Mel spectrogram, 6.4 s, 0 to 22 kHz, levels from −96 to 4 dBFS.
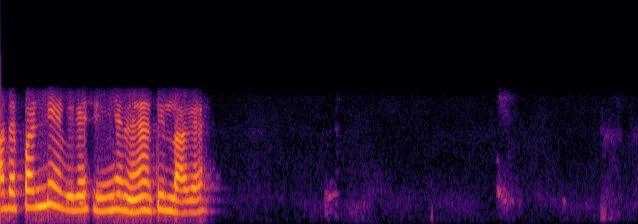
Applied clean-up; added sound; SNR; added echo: none; none; none; none.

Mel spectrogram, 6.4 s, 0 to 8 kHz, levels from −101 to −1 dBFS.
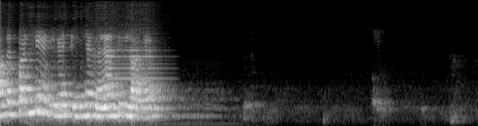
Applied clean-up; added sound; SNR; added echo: neural separator model SepFormer DNS4.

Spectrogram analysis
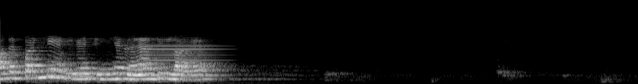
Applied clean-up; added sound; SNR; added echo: none; Piano; 14 dB; reverberation time 0.8 s.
